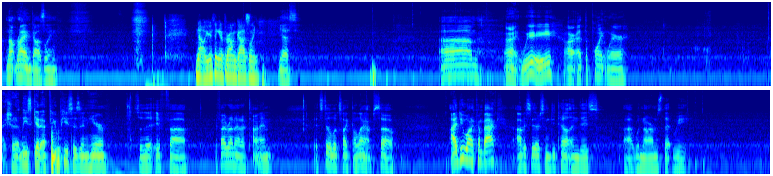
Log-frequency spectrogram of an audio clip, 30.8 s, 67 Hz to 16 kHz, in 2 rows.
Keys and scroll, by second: 3.6 x, 4.6 x, 4.9 v, 7.6 x, 8.8 x, 9.1 v, 22.1-23.1 typing, 24.7-26.0 typing, 28.8 x, 29.1 v.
